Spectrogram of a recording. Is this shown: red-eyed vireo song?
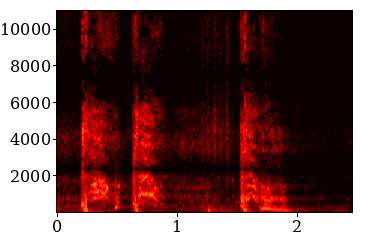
no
